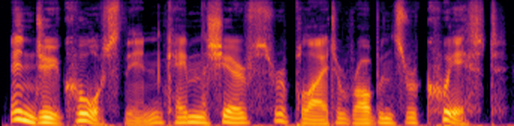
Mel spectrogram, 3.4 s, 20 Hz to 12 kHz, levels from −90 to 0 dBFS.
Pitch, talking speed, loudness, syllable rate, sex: 125 Hz, 190 wpm, -17 LUFS, 4.8 syllables/s, male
